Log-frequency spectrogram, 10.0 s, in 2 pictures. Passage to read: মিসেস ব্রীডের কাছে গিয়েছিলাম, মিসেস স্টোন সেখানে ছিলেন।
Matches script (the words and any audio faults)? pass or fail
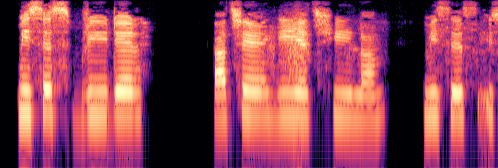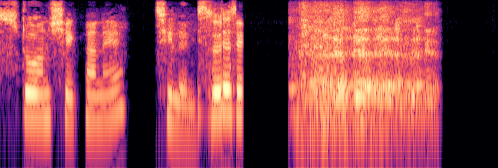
fail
